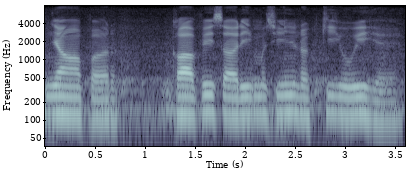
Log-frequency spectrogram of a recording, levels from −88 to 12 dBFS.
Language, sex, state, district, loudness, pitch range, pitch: Hindi, male, Uttar Pradesh, Shamli, -20 LUFS, 120-130 Hz, 120 Hz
